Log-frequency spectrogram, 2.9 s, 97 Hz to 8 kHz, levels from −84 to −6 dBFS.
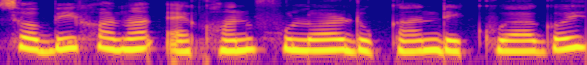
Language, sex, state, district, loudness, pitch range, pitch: Assamese, female, Assam, Kamrup Metropolitan, -12 LUFS, 260-295 Hz, 275 Hz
